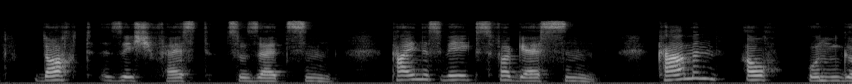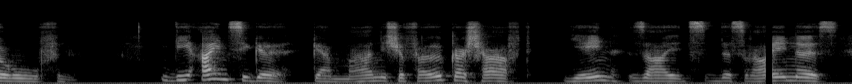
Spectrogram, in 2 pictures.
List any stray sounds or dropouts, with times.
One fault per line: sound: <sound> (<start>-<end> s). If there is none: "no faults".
sound: dropout (16.2-16.2 s)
